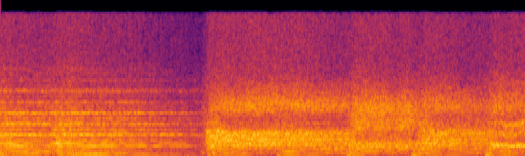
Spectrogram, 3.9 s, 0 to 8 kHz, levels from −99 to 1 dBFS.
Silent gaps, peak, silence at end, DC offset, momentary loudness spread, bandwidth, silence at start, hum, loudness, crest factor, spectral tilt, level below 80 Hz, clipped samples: none; -4 dBFS; 0 s; 0.3%; 7 LU; 7.6 kHz; 0 s; none; -14 LUFS; 10 dB; -5 dB/octave; -36 dBFS; under 0.1%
